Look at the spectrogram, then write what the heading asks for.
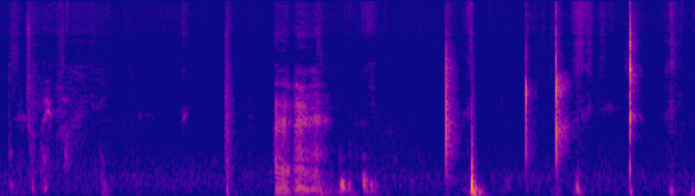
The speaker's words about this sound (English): All right. Get my neck. My neck crackles.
